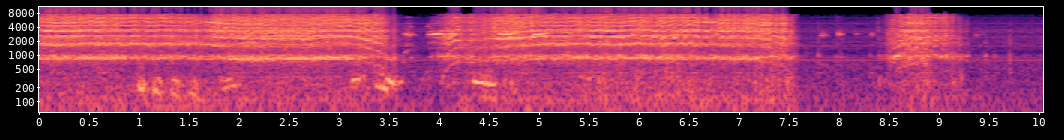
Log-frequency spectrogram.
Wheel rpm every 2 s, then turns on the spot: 230, 150, 190, 150, 40.
8-10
